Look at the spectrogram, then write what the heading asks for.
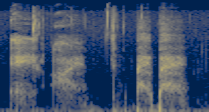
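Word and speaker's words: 拜拜: You can either say one bye-bye, which is B-A-I-B-A-I, bye-bye, which literally means bye-bye, bye-bye.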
